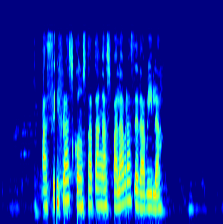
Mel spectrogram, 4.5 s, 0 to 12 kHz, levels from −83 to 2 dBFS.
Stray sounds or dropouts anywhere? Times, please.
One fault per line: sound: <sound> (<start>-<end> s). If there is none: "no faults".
sound: dropout (1.1-1.1 s)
